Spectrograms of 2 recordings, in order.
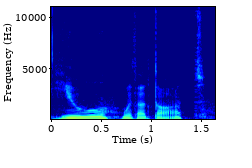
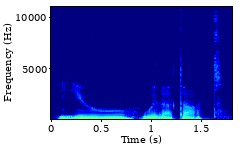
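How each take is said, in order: No difference in how they are said.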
